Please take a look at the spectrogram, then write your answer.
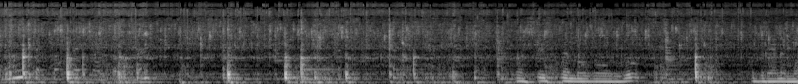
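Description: Fenugreek seeds fry in hot oil for a Sunday fish curry, giving a steady close crackle broken by clinks of a spoon against the pan and some trickling water sounds, with no talking.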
